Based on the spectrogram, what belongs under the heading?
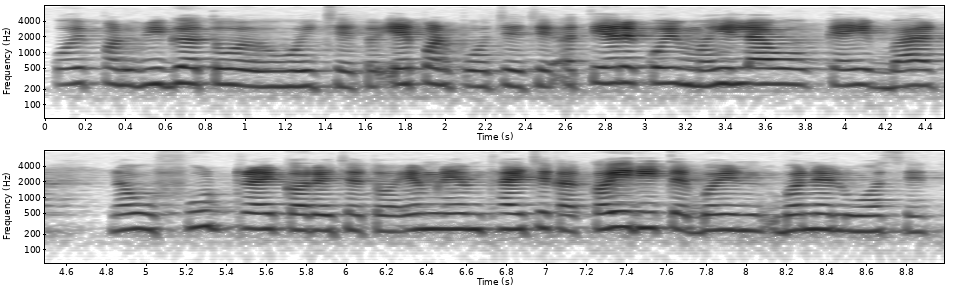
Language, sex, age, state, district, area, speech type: Gujarati, female, 18-30, Gujarat, Junagadh, rural, spontaneous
